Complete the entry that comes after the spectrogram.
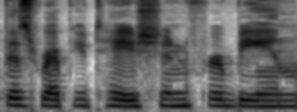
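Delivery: ordinary talk, nothing marked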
